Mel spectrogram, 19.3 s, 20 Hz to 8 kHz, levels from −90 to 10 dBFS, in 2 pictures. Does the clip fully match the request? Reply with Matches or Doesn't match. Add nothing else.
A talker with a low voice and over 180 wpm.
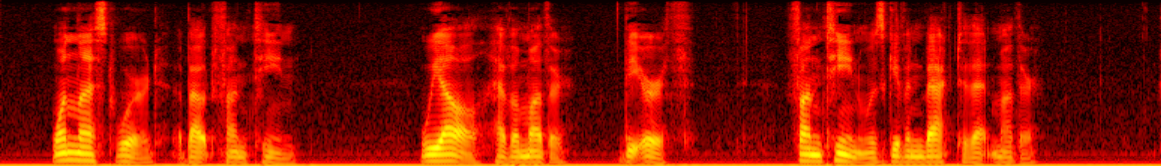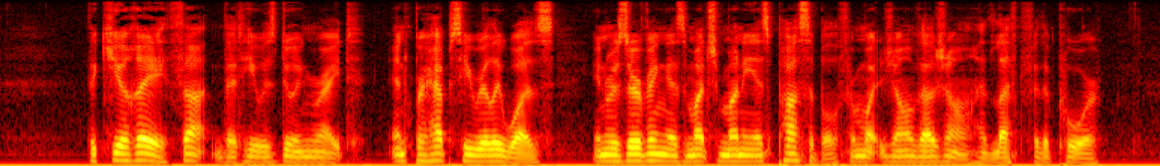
Doesn't match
